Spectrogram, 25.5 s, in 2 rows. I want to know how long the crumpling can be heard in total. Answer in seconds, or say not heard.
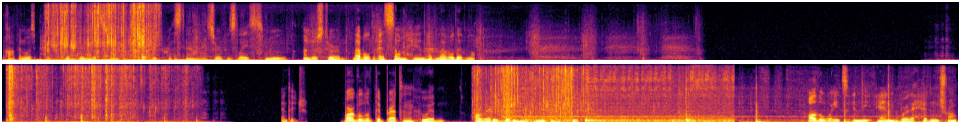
6 s.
